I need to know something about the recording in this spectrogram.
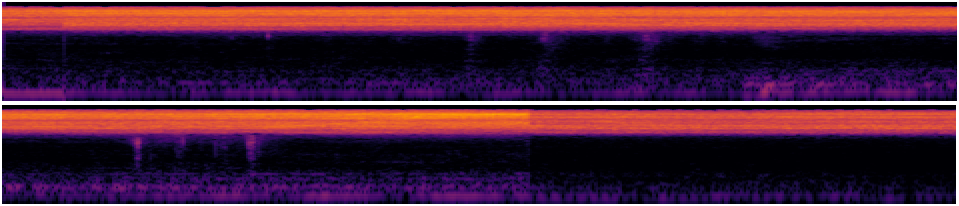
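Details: A loud, steady cicada buzz runs as a high hissing drone, with scattered light clicks and taps in the middle and a low background rumble; the buzz thins toward the end.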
